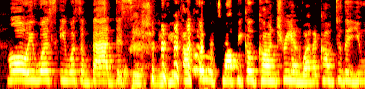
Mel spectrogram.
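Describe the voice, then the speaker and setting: A woman's fairly high voice in a Venezuelan accent, with ordinary pitch variation. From Venezuela, Caracas. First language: Spanish. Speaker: counselor. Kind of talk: casual chat.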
